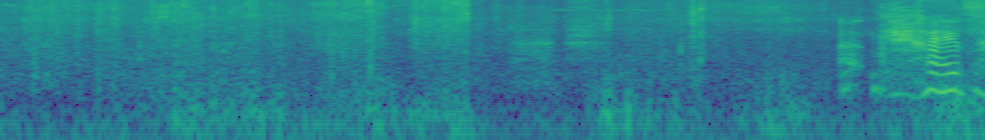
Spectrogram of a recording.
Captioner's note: footsteps crunching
